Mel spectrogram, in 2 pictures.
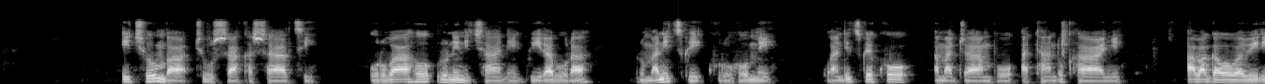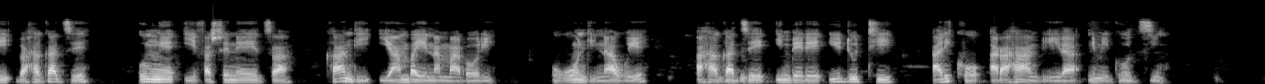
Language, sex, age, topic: Rundi, male, 25-35, education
